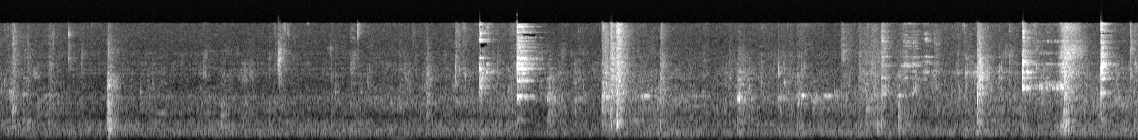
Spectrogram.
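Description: Forks clinking and scraping against plates as noodles are eaten, in scattered short clicks.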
